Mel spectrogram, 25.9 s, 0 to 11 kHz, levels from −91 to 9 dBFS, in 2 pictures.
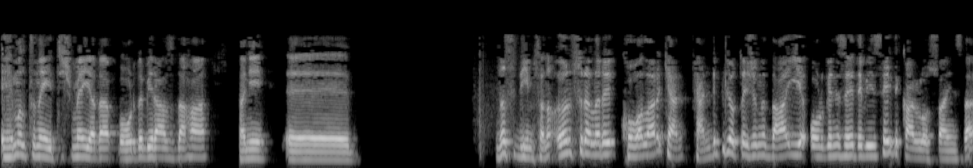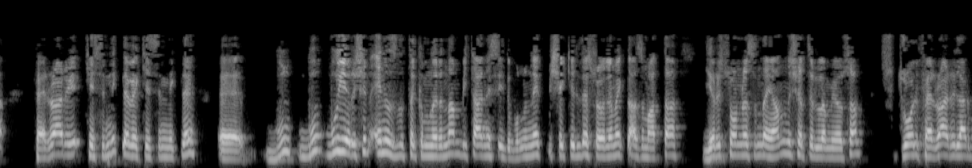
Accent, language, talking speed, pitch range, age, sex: native, Turkish, 115 wpm, 145-180 Hz, 40-59, male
